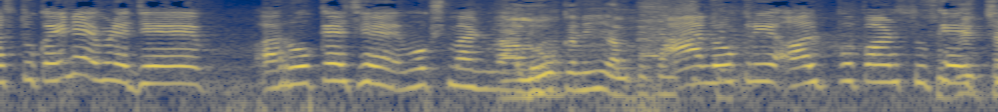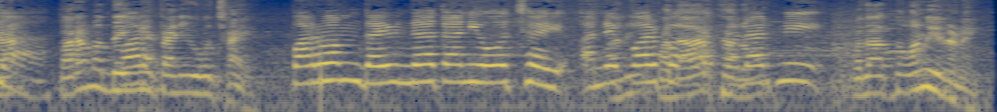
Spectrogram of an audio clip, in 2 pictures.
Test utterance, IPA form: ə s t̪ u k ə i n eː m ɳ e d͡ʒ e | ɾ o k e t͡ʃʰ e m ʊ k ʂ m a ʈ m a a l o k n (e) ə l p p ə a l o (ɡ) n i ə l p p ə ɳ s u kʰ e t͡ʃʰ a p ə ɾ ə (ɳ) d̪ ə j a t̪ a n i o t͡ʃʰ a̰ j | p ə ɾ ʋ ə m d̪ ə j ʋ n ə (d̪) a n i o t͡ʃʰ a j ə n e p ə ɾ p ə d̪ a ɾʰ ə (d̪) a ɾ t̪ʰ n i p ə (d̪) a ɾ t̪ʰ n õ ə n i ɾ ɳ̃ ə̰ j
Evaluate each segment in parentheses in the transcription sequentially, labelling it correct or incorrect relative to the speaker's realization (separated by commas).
incorrect, incorrect, incorrect, incorrect, correct, correct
